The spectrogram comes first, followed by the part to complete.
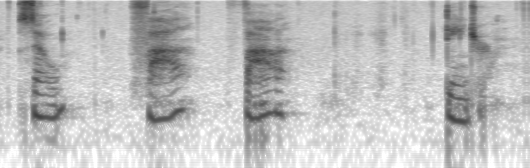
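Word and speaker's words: fare: a a danger a you don't say ar a we say ah A fa danger.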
